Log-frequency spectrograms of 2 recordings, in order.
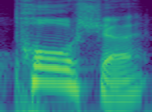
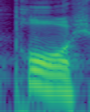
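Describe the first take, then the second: First: The name is said in a posh, fancy way. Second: The name is said in a plain, common way. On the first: The speaker is being posh. "if you want to be fancy" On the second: The speaker is being ordinary. "I'm common, so it's a Porsche"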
